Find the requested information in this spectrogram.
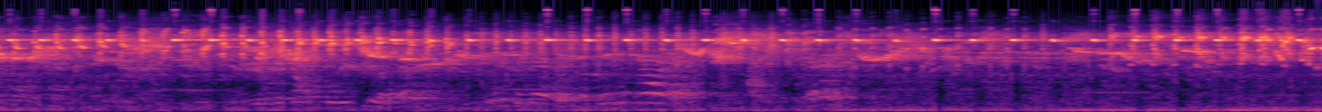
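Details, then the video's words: High, unbroken chattering trill from a lovebird in long ngekek, rapid pulses throughout, with faint lower sounds mixed in and a low hum beneath. "Video burung lovebird ngekek panjang"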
